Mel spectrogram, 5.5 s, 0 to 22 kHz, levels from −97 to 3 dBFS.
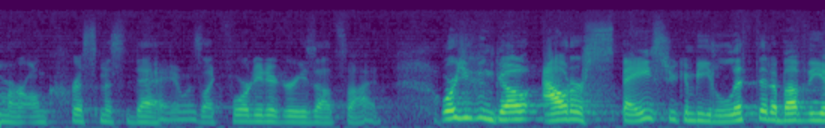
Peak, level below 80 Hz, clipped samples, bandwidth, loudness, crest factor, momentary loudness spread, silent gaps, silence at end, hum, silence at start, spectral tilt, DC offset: -10 dBFS; -78 dBFS; under 0.1%; 15.5 kHz; -29 LUFS; 20 dB; 18 LU; none; 0 s; none; 0 s; -6.5 dB/octave; under 0.1%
